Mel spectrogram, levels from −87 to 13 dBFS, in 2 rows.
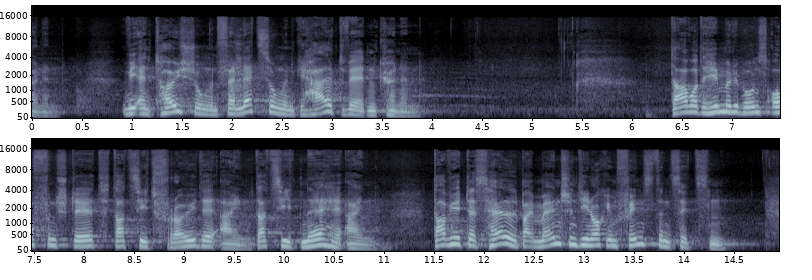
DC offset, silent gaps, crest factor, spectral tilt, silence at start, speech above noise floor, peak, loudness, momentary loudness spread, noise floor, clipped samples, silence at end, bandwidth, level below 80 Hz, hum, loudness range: under 0.1%; none; 18 dB; -5.5 dB/octave; 0 s; 32 dB; -2 dBFS; -19 LUFS; 11 LU; -51 dBFS; under 0.1%; 0 s; 15.5 kHz; -62 dBFS; none; 5 LU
